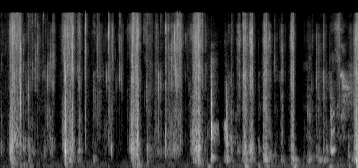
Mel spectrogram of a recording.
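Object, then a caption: Clear glitter slime. Clear glitter slime is squeezed and folded in both hands, pressing out air pockets. The result is a dense, irregular run of wet crackles and sharp popping bursts with crunchy, bright edges. Short quiet gaps fall between the pops.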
